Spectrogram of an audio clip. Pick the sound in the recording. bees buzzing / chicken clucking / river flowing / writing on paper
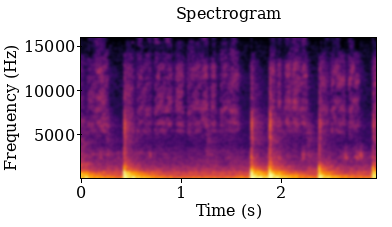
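writing on paper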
